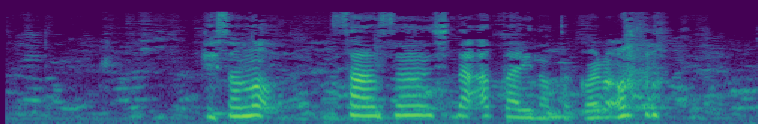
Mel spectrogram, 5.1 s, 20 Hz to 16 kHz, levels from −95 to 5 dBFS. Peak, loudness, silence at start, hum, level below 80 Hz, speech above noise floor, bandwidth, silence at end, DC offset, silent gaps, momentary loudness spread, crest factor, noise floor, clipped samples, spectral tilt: -6 dBFS; -23 LUFS; 0.1 s; none; -58 dBFS; 22 dB; 11.5 kHz; 0 s; under 0.1%; none; 23 LU; 20 dB; -45 dBFS; under 0.1%; -4.5 dB/octave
